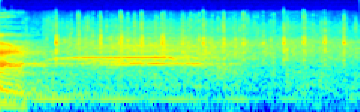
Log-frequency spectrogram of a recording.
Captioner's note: crowd claps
